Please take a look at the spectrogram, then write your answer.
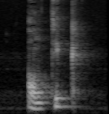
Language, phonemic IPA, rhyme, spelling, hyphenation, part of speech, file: Dutch, /ɑnˈtik/, -ik, antiek, an‧tiek, adjective / noun, Nl-antiek.ogg
- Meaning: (adjective) antique; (noun) antiques (antique wares)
